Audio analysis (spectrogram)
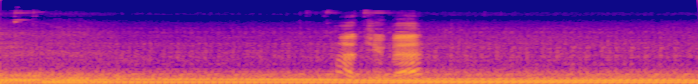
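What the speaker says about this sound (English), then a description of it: "Let's go ahead and start this thing up." A built turbo Honda Civic engine fitted with meth injection runs at a steady, low-pitched idle, close by and even throughout, with a short rasp partway through and someone speaking briefly over it.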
